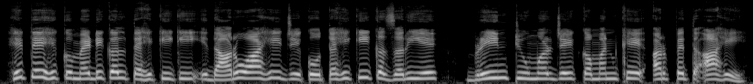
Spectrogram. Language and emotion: Sindhi, neutral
